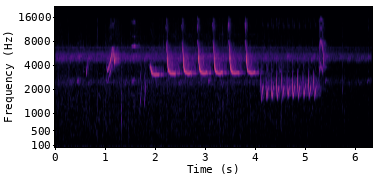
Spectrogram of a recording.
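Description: A bird calls with loud, repeated whistles that drop in pitch, then a fast chattering trill.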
